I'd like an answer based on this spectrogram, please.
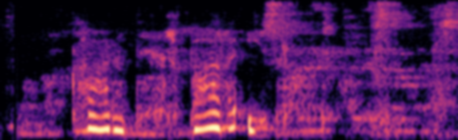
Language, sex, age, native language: Icelandic, female, 9, Icelandic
